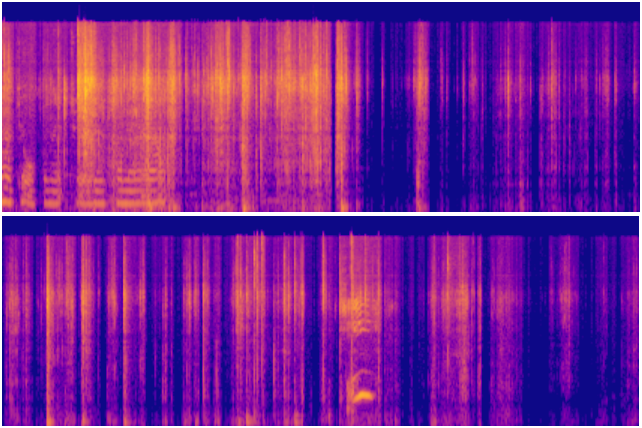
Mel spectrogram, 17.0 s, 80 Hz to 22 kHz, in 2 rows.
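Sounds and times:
plastic bag crinkling: 0.0 - 4.8, 5.4 - 13.5.

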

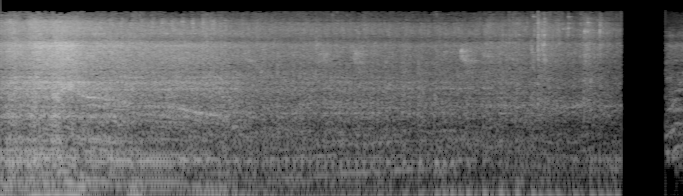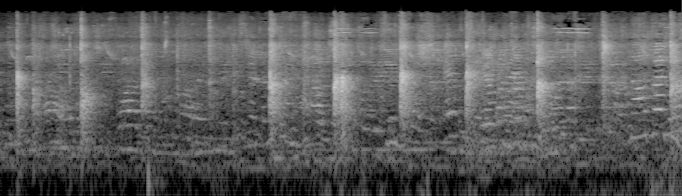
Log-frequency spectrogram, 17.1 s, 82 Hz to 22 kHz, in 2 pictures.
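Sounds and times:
motorcycle engine revving: 0.0 - 7.8.

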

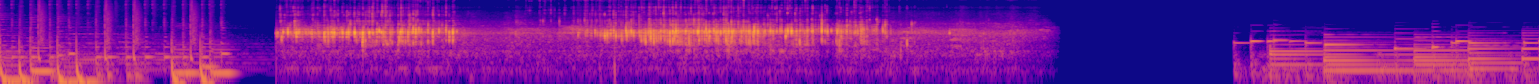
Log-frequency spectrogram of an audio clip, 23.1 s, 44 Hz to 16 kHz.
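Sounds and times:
tea pouring into glass cup: 4.2 - 14.4
tea bubbling at a boil: 4.2 - 14.7.

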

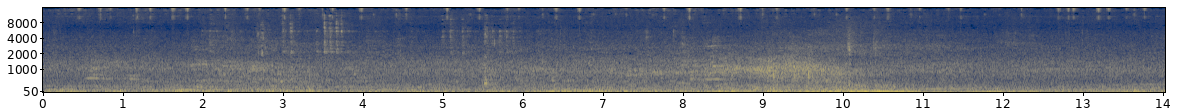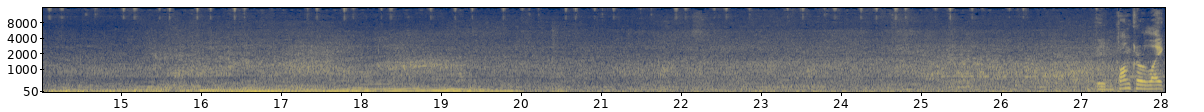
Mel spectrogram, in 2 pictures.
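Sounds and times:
city street traffic: 0.0 - 28.0
vehicle engine passing: 6.4 - 28.0.

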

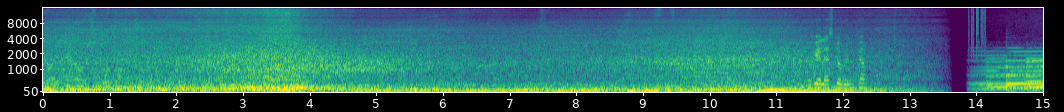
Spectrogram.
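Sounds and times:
car passing: 0.0 - 13.5
traffic rumble: 0.0 - 13.6.

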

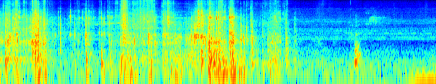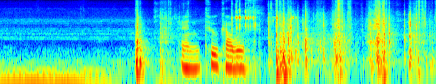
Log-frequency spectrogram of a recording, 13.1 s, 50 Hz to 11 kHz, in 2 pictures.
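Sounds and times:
cardboard boxes rustling and scraping: 0.0 - 4.4, 10.6 - 13.0.

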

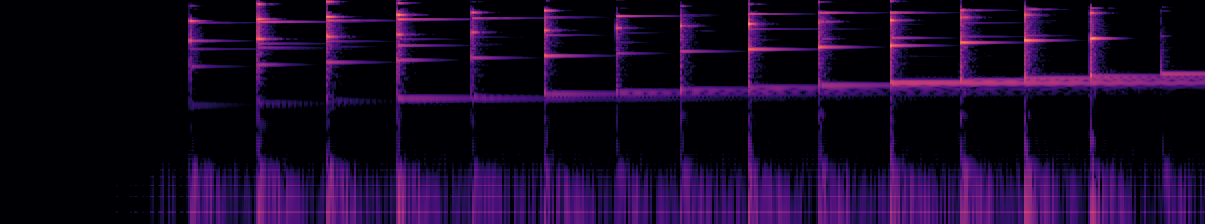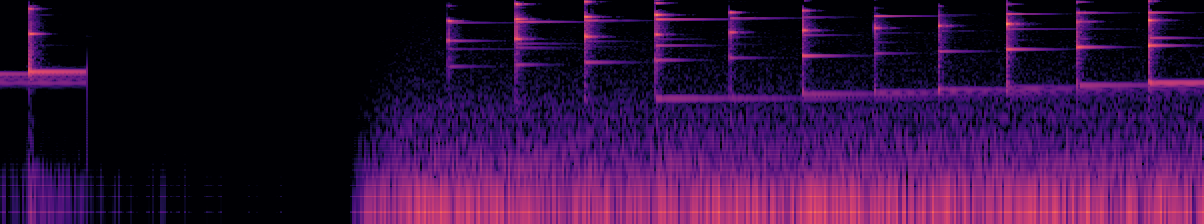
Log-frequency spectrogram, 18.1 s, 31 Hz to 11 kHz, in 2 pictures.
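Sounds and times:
glockenspiel rising scale: 6.1 - 9.7, 12.4 - 18.0.

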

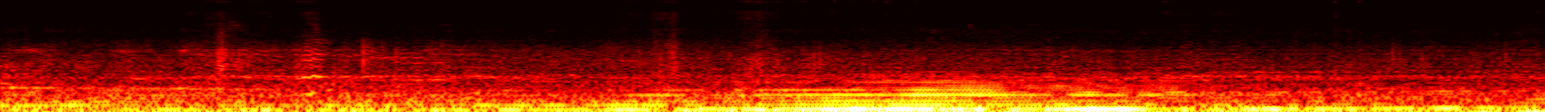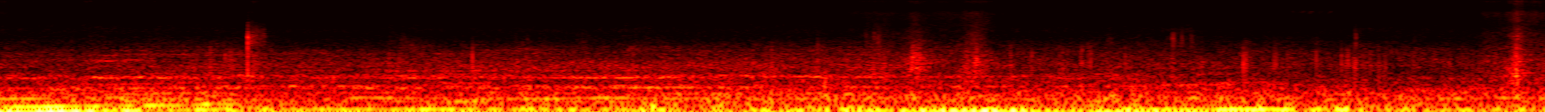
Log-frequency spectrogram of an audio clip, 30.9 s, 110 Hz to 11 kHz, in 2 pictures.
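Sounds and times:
bumblebee buzzing: 2.0 - 10.5, 11.1 - 14.6.

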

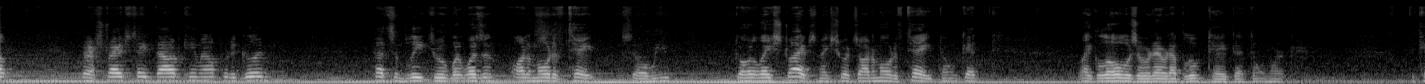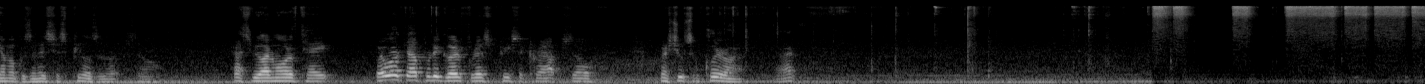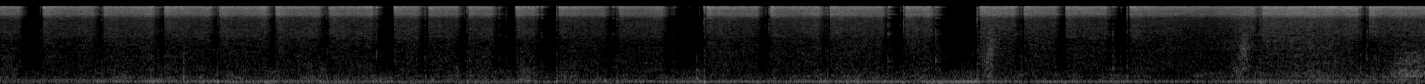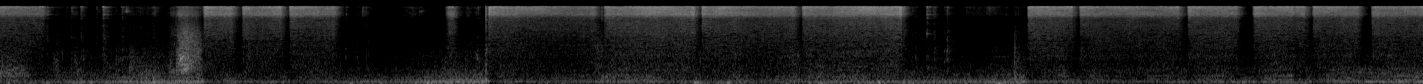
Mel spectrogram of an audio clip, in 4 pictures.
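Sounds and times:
low steady hum: 0.0 - 26.6
spray gun hissing: 25.8 - 43.3, 44.5 - 46.2, 47.6 - 51.8, 53.0 - 56.9.

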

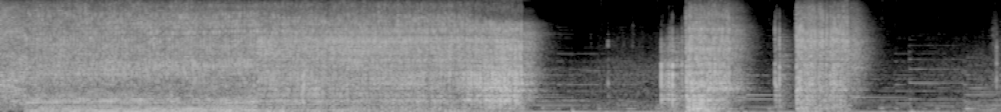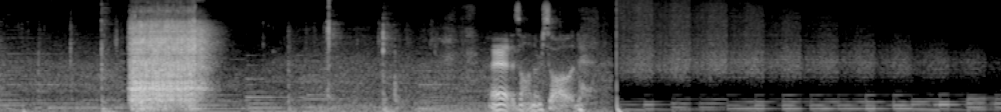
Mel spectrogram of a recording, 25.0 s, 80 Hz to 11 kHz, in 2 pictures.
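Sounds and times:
power drill driving bolt into wood: 0.0 - 6.8, 8.3 - 10.9, 14.1 - 15.2
background music: 0.1 - 25.0.

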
